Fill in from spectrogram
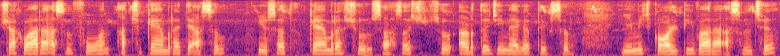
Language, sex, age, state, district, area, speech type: Kashmiri, male, 18-30, Jammu and Kashmir, Kulgam, urban, spontaneous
